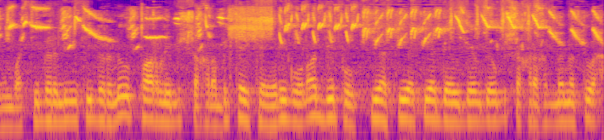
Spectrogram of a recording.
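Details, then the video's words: Algerian qadousi-style European goldfinch pouring out rapid chattering song of high trills, quick rising and falling whistles and a brief buzzy burst, with a man speaking Arabic throughout. "تغريد الحسون القادوسي الجزائري الاصيل"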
